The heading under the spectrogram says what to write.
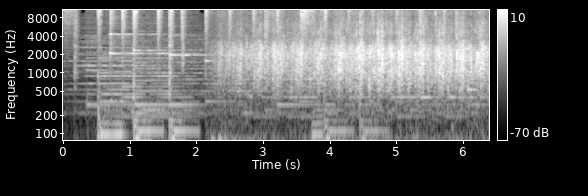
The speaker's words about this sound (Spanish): Sonido del sábado con los aplausos de su equipo de fútbol, el equipo el Honeyball, en el que jugaba Sandra, el Honey. Jugaban contra el Morón ese fin de semana y en ese partido le rindieron su particular homenaje con camisetas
